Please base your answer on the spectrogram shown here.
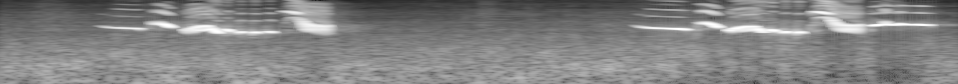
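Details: Blue rock thrush singing on a rocky seashore at Muroto, Kochi Prefecture, Japan: two clear, loud phrases of rich whistled notes, sliding and warbling between mid and high pitch, with short chattering notes between, separated by a pause of about one and a half seconds.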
